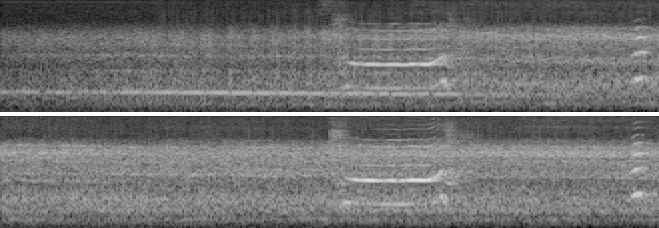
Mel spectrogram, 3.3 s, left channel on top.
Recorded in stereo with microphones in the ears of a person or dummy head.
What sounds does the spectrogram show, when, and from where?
1.6 s laughter: 80° right, 2.5 m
